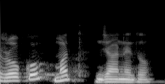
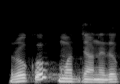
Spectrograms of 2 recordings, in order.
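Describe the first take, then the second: First: रोको मत as one group, pause, then जाने दो; pause after मत. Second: रोको rising, short break, then मत जाने दो falling; group मत with जाने दो, split off रोको; comma after रोको. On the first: Teacher showing the second line's meaning, pause after मत. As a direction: join मत to रोको and break before जाने दो. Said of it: "दूसरी लाइन का मतलब है कि रोको मत". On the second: Teacher showing the first line's meaning, break after रोको. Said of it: "कॉमा है". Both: Shown as a demonstration.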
